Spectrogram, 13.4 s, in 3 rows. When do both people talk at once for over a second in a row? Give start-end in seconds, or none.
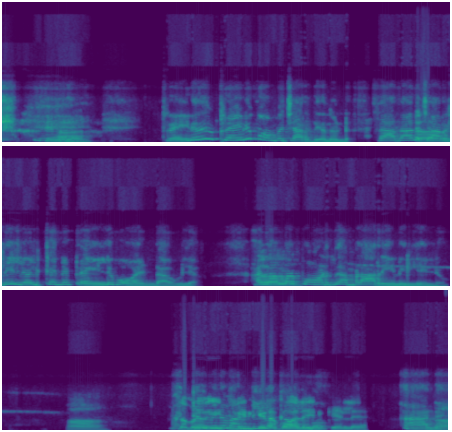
10.8-12.2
